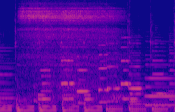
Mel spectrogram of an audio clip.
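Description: A voice imitates a grass snake's hiss, a drawn-out, steady "shhh" held for a few seconds over a gentle, repeating musical accompaniment.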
